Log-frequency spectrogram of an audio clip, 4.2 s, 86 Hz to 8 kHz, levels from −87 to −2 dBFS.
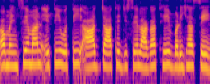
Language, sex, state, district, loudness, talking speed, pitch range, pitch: Chhattisgarhi, female, Chhattisgarh, Sarguja, -16 LUFS, 155 wpm, 230-250 Hz, 240 Hz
